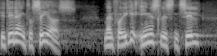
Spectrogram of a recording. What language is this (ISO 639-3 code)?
dan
